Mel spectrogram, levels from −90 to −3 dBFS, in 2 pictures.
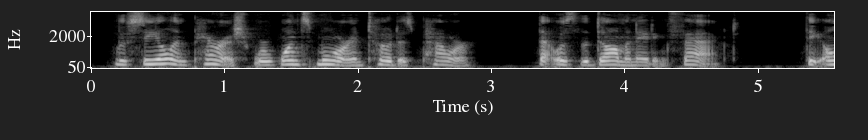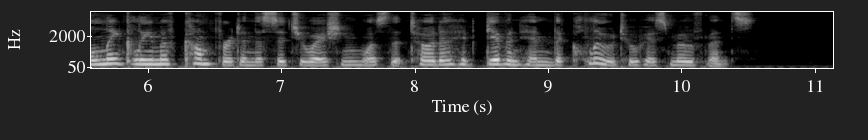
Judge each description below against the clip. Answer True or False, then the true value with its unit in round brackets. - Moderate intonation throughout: True (3.9 semitones)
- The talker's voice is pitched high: True (200 Hz)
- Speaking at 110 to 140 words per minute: False (180 wpm)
